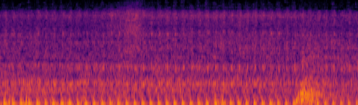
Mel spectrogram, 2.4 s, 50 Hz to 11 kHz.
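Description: A Yamaha Jog 36 four-stroke scooter engine runs with a quick, even putter close by, the pulses steady throughout, and a brief rise in engine noise near the end.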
